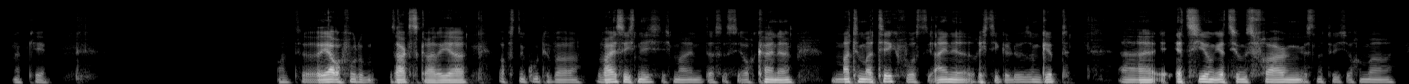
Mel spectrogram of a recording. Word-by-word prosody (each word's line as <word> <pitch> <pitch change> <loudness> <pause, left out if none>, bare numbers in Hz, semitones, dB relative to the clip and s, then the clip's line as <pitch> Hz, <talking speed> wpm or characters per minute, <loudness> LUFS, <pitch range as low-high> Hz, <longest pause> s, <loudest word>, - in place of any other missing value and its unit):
Okay. 100 -1 -12 2.3
Und, 105 -2 -13
äh, 105 - 0
ja, 115 +1 +9
auch 105 -1 +1
wo 120 - -1
du 105 -2 -7
sagst 105 -1 +2
grade: 100 -1 +1
„Ja, 100 0 +3 0.3
ob's - - -13
'ne 120 - -7
gute 120 -2 -11
war“, 105 -1 -7
weiß 115 +1 +3
ich 115 -1 +1
nicht. 115 -2 -2
Ich 105 - -17
meine, 105 -1 -6
das 105 -1 -11
ist - - -13
ja - - -11
auch 105 - -9
keine 105 -2 +4 0.4
Mathematik, 120 +3 +2
wo's 110 -4 -5
die - - -13
eine 110 +1 +2
richtige 105 0 -5
Lösung 115 +1 -7
gibt. 115 +1 -2 0.5
Äh, 105 -1 +1
Erziehung 120 -3 +4
Erziehungsfragen 110 -1 +1
ist 115 - -11
natürlich 110 -3 -12
auch 105 - -16
immer 110 -1 -7
110 Hz, 160 wpm, -24 LUFS, 105-115 Hz, 2.3 s, ja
